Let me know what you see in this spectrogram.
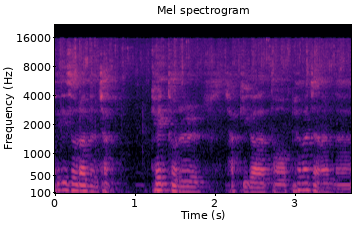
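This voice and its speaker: The pitch varies in an ordinary way. Echo from the room is audible. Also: man. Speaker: singer and actor. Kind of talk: press conference answer. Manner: hesitant, polite. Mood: polite, calm, slightly nervous. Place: hall.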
